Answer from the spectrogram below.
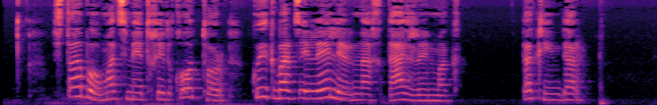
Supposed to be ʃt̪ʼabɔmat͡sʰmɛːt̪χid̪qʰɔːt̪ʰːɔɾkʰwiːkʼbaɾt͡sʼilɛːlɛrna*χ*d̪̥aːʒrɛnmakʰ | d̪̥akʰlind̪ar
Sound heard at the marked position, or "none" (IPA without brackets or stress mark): χ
